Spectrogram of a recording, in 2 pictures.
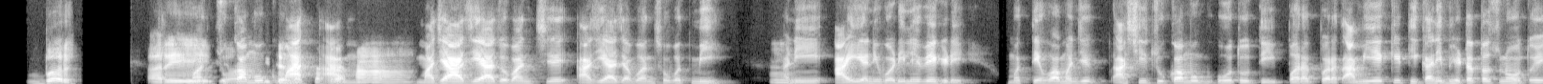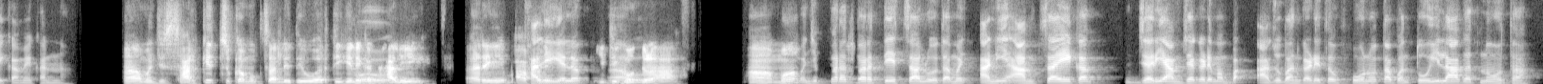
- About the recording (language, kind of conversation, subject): Marathi, podcast, प्रवासादरम्यान हरवून गेल्याचा अनुभव काय होता?
- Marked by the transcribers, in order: tapping; other background noise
